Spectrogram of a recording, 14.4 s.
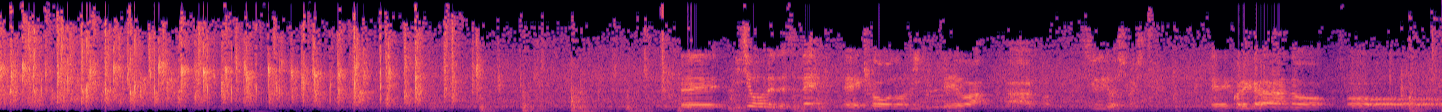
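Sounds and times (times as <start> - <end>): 
audience applause: 0.0 - 4.8
speech: 6.8 - 14.3.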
